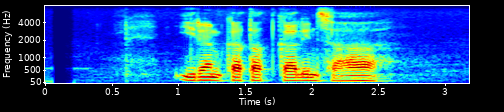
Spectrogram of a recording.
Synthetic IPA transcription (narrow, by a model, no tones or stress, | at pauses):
iɾankat̪ʌt̪kalinsaɦa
